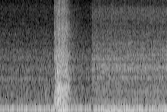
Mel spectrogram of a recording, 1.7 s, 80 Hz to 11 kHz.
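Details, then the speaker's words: Modified, tuned BMW E46 M3 idling: low, lumpy, hunting idle with one sharp exhaust pop; engine struggling to hold idle, no rod knock suspected. "I'm not sure as long as I'm not getting rod knock or anything like that because it's just struggling to idle"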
